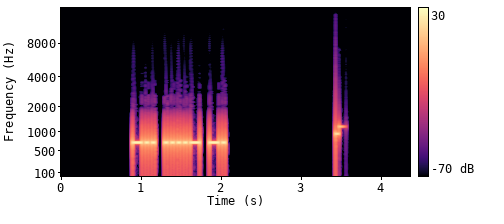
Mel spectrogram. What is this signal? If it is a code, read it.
Morse code, heard as a keyed tone, about 29 wpm, 700 Hz. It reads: D4N
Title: All Cut Numbers - 3-Digit 30wpm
